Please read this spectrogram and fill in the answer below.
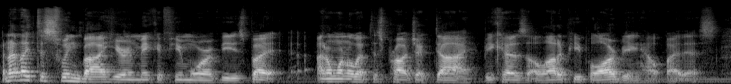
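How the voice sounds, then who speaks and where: The speech runs at a fairly quick pace with hardly any pauses. Background noise is noticeable. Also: man, medium pitch for a man, lively intonation. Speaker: advice vlogger and comedy video maker. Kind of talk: casual direct-to-camera vlog.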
